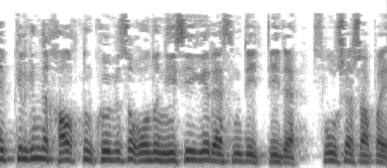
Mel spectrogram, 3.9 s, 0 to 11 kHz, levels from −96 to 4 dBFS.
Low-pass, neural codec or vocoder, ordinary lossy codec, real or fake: 9.9 kHz; vocoder, 22.05 kHz, 80 mel bands, Vocos; MP3, 32 kbps; fake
